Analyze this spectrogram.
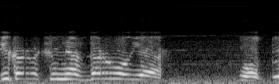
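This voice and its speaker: A man speaks with an extremely high pitch and fairly even intonation. There is noticeable background noise. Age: 40s. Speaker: caller. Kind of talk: casual chat. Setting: phone call.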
